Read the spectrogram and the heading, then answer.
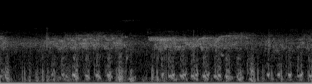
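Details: At a nest in Ogre municipality, Vidzeme, Latvia, on 23 June 2024, Black stork chicks beg as their father brings breakfast. They give rapid, hoarse, pulsing calls several times a second over a steady hiss and low rumble.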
